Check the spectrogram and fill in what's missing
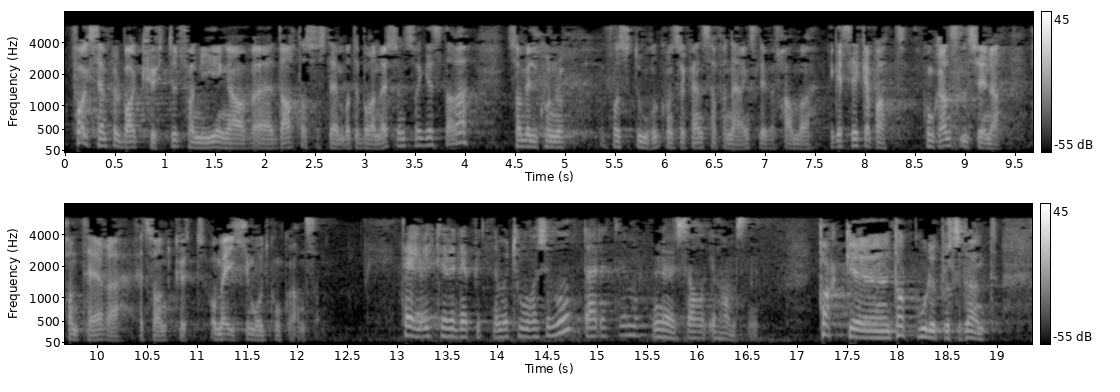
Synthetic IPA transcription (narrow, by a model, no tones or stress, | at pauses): fɔɾɛksɛmpəlbɑːʁəkʰʉt̪ːʉːt̪fɔnyːɪŋɑʋd̪ɑːt̪ɑ̰sʏst̪eːmə̰ʁt̪ʰɪlbʁœːnœʏsʉnsʁɛɡɪst̪əɾə | sɔmʋɪlkʰʉnːəfoːst̪uːɾəkʰʊnsəkʰʋɛnsəɾfɔɾnæːɾɪŋsliːʋəfɾɑ̰mːoʋɛɡæsɪkːəʁpʰɔɑt̪kʰʊŋkʉʁɑnst̪ʰɪlsyːnəhɔnt̪ʰeːɾəɛt̪sɔnt̪̚kʰʉt̪ːɔ̰mɛɪçːəmuːt̪kʰʊŋkʉʁɑ̰nsən | t̪ʰɛləʋɪkt̪ʰəɾɪd̪eːp̪ʰɪkt̪nʊmːəʈʰuːʋɑʂɔɡuːd̪̥ɛæɖɛt̪ːəʋɪmʊʈɳ̩œʏsɑljʊ̰ɦɑnsn̩t̪ʰɑkt̪ʰɑk̚ɡuːd̪əpʰɾɛsɪd̪ɛnt̪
